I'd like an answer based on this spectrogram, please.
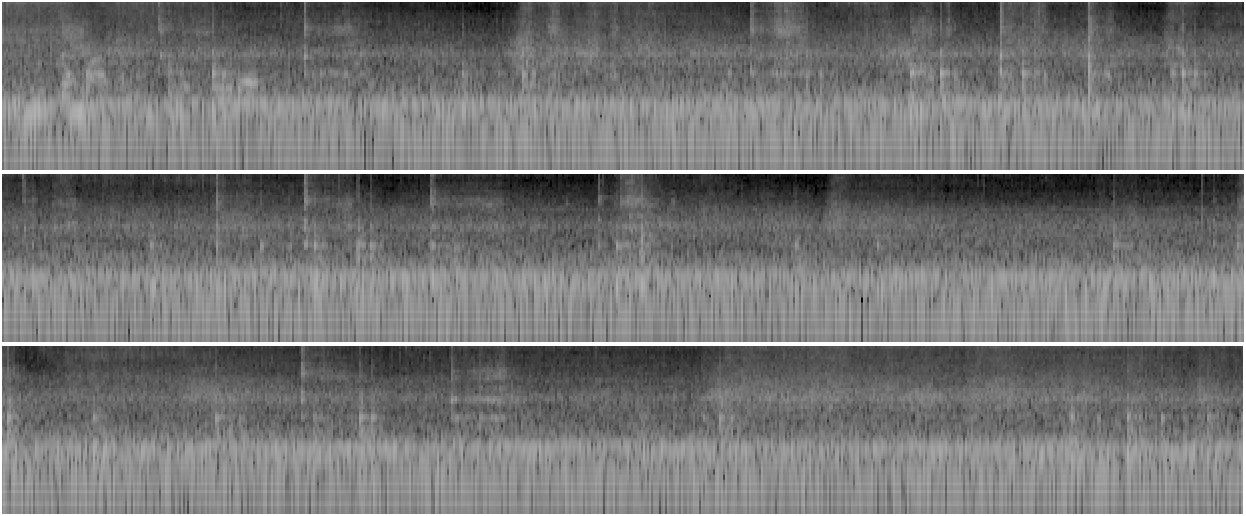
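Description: Metal spatula scraping and clattering against a steel wok while wet noodles are stir-fried, with many short scrapes and knocks over steady sizzling. A steady low hum runs underneath.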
